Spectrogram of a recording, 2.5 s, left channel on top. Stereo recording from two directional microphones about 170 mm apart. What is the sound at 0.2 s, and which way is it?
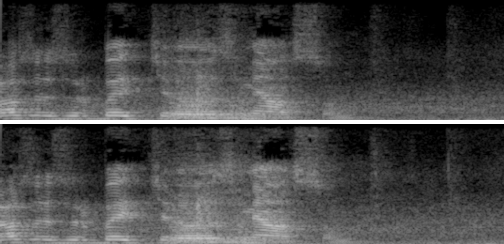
Speech, 10° left (ahead or behind).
